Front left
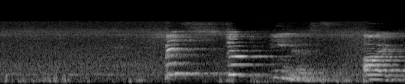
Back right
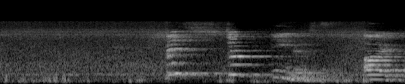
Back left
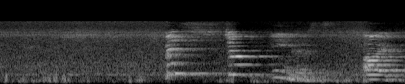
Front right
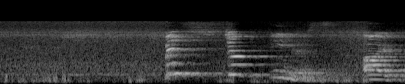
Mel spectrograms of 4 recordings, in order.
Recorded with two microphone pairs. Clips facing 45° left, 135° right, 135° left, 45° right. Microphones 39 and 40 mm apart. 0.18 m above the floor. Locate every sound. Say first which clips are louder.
1.6 s a shout: front left 4 dB, front right 2 dB; 30° left, 3.5 m; by 4.0 s 70° left, 4 m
